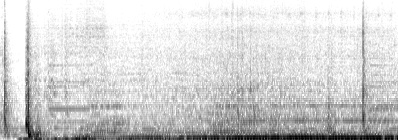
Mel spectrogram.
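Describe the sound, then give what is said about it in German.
A car engine rumbles and grows steadily louder, its deep throbbing building as the car pulls up, with a sharp click or thump at the very start. “Zart, dann musst du wohl dein Auto holen”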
